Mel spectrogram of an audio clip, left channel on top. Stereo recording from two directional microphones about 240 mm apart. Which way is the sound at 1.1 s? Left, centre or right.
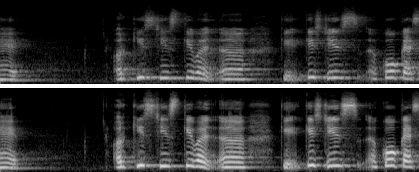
Right.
